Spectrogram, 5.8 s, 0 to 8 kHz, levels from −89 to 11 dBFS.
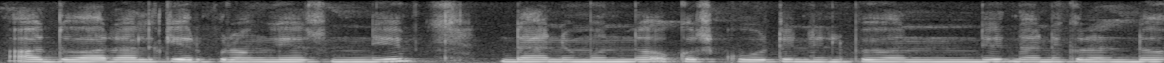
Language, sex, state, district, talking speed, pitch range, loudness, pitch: Telugu, female, Andhra Pradesh, Krishna, 155 wpm, 235-245 Hz, -15 LUFS, 240 Hz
